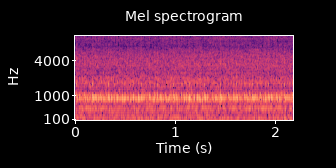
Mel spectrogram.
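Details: Van engine with recently replaced spark plugs, wires and coil pack, which had caused a lost cylinder 5: smooth, even idle with no stumble or missed beats; running cleanly on all cylinders.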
